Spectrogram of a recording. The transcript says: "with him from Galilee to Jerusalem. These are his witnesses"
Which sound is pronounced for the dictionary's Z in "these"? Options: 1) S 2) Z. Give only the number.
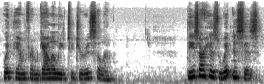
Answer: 2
